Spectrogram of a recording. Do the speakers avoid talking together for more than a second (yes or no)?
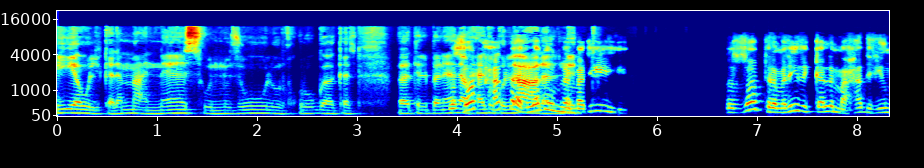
no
